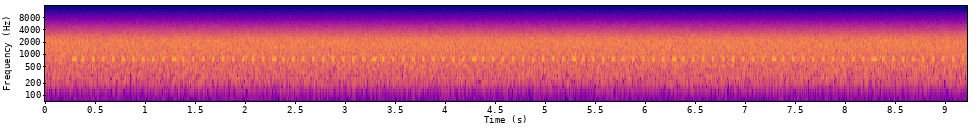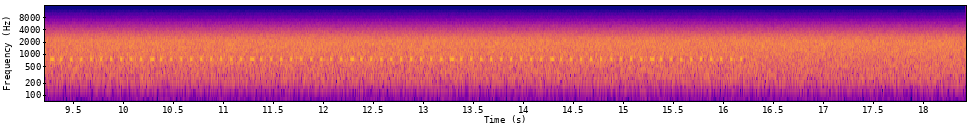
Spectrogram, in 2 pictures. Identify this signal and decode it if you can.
Radio time signal (RWM, Moscow), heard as ten pulses a second, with radio static.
